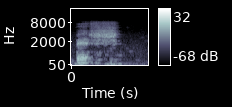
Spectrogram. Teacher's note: Written R-I. The I is devoiced, and that R is devoiced there too.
